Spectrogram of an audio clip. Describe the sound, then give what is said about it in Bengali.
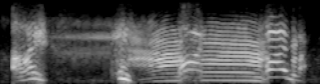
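A cow moos alone. A short, low call comes first, then a long, drawn-out, harmonic-rich moo with brief dips, loud throughout. “কিরে গরু বাড়ি যায় না কে?”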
